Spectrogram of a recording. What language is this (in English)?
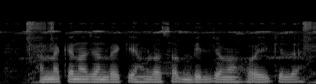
Maithili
